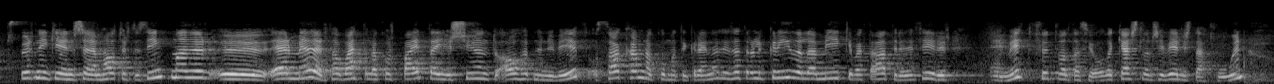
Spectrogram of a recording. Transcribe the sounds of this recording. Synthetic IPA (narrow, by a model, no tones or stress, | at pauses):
spʏɾt̪niɲcɪnsɛmɦawt̪ʰʏɾ̥ht̪ʏθiŋkmaːðʏɾɛɾmɛːðɛɾθawvajn̥t̪alɛɣakʰɔr̥st̪̚paːjt̪aiisjœːʏnt̪ʏʔaːwɦœpnʏnːʏvɪðɔɣθaðkʰanːakʰɔːmat̪ʰɪlkɾejnaθiθɛt̪ɛɾalvɪkɾiːðalɛɣamɪːcɪvajxt̪aːt̪ɾɪðɪfɪɾɪɾ̥ | ejmɪht̪fʏt̪ːvalt̪aθjoːwðacɛst̪lansjɛvɛːlist̪ahpuːwɪn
